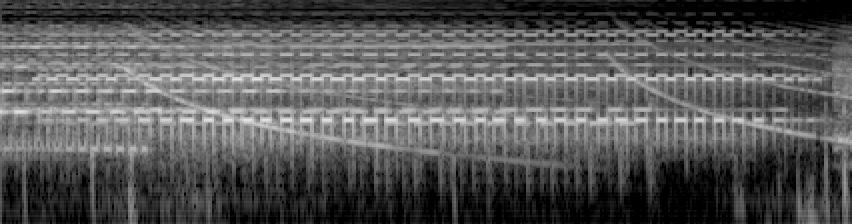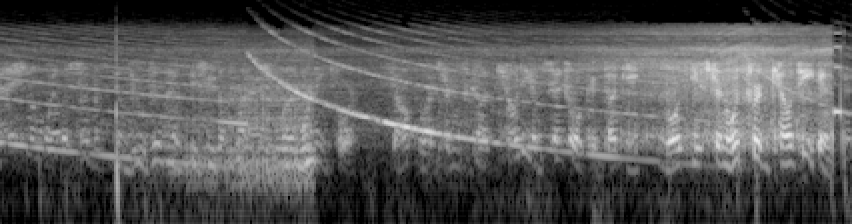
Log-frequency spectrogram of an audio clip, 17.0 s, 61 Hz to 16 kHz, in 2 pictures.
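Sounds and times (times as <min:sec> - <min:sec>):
electronic alarm beeping: 0:00.0 - 0:16.2, 0:16.8 - 0:17.0
rapid electronic pulsing: 0:07.5 - 0:16.7
falling whistle-like glides: 0:07.7 - 0:15.3.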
